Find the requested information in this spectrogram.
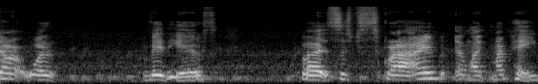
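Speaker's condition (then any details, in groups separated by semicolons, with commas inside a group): Cerebral palsy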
